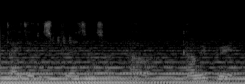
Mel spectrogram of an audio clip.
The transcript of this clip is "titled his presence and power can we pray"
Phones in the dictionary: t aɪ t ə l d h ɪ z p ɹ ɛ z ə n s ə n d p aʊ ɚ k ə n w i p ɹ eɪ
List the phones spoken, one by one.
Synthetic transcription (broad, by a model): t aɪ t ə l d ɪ s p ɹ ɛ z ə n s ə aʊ k ə n w i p ɹ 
